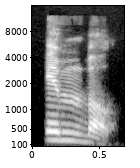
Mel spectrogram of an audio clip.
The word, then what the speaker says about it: Imbolc: I don't know how to pronounce. What is it? Imbolc.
